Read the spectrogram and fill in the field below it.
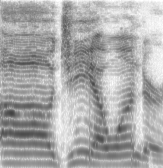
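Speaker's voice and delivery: very slow, heavy, thick sarcasm. Reacting to an easy horror trivia question: thick sarcasm. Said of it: "The sarcasm, Chance. It's thick".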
